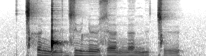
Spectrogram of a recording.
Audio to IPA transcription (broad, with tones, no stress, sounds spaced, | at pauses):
ǀʰ ə˥˧ ŋ͡ǃ ɨ˩˧ d͡z ɨ˥˧ l ø˧˩ z ɜ˧˩ ŋ ɜ˧˩ ŋ ɨ˧ ǀ ø˩˧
